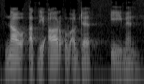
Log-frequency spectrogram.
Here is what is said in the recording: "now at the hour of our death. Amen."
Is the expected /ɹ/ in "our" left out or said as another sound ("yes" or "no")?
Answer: yes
